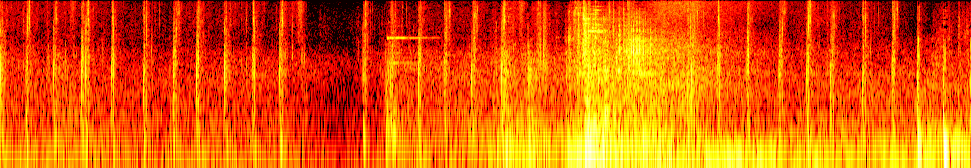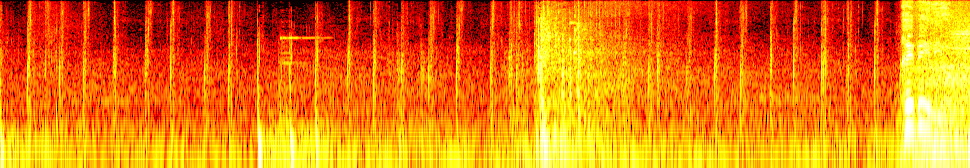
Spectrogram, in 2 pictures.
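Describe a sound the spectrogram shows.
Quick footsteps run on stone floors.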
